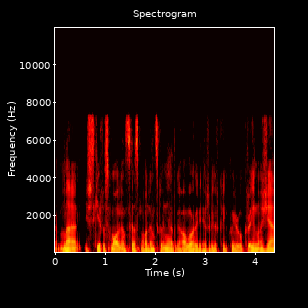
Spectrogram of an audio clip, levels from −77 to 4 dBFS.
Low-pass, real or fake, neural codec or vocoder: 7.2 kHz; fake; codec, 16 kHz, 2 kbps, X-Codec, HuBERT features, trained on balanced general audio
